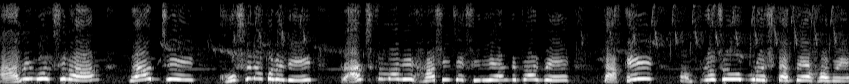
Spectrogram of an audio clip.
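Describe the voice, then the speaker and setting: The pitch is extremely high in this cartoonish character voice. It moves at a moderate pace. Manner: respectful, anxious.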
